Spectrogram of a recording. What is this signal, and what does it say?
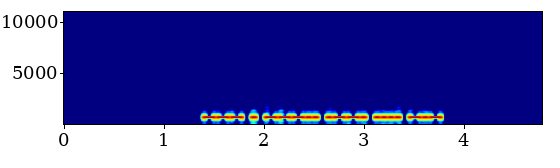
Morse code, heard as a keyed tone, about 36 wpm, 700 Hz. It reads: OE8PHK
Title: DXCC-100 Call Signs - 6 Characters - Repeated 3x - 35wpm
